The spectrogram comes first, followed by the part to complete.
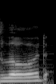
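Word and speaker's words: Lourdee: how y'all doing um my name is Lord uh that's spelled uh l o u r d e e yeah that's me uh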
